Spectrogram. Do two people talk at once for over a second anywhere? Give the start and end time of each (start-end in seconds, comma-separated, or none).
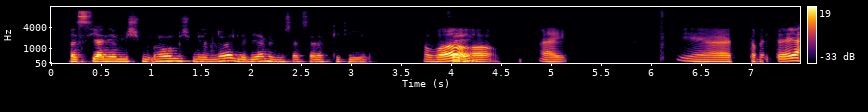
none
